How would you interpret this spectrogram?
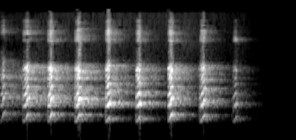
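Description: A parrot cackles with laughter at Pinocchio as he waters the ground covering buried gold coins in a silent, lonely field: a quick, evenly spaced string of about eight harsh, nasal bursts, loud with no talking, then it breaks off abruptly.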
